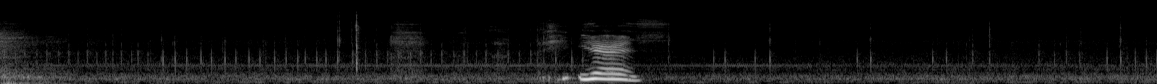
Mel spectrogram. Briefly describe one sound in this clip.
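Buttons click softly under a thumb.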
